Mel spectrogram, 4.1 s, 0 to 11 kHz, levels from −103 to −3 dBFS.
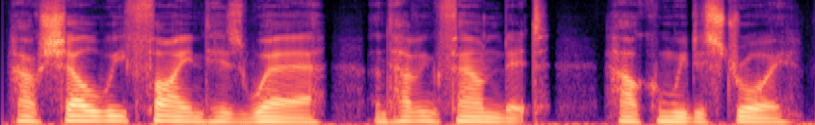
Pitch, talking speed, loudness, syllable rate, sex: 115 Hz, 205 wpm, -16 LUFS, 5.1 syllables/s, male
